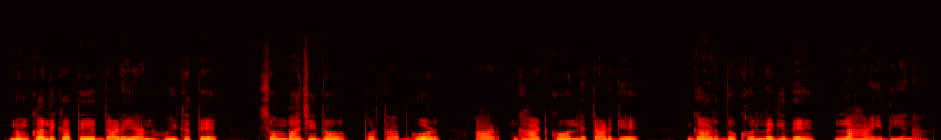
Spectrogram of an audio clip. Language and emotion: Santali, neutral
